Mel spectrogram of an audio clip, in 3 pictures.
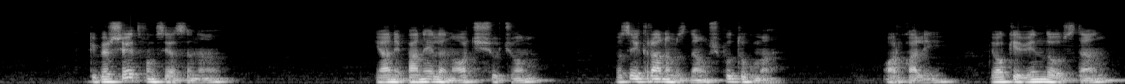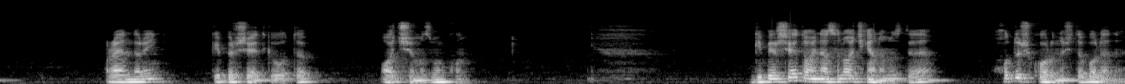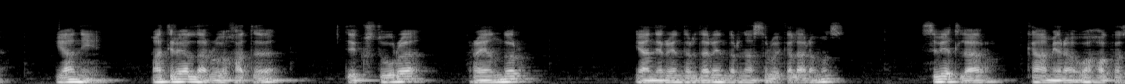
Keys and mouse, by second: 0.7 click, 1.2 click, 10.7 click, 14.0 click, 23.3-24.1 drag, 25.9 click, 31.3 click, 32.6 click.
